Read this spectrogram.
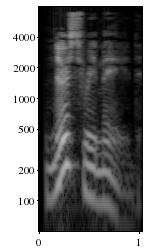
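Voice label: "nurserymaid", English, British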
